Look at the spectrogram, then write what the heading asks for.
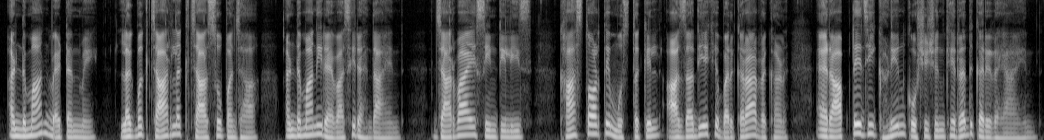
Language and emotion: Sindhi, neutral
